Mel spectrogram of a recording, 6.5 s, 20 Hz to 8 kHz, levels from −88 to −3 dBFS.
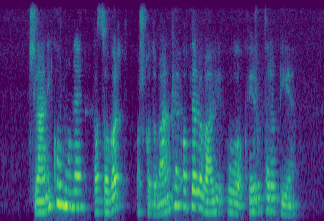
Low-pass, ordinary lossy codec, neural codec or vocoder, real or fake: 7.2 kHz; Opus, 16 kbps; codec, 16 kHz, 6 kbps, DAC; fake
